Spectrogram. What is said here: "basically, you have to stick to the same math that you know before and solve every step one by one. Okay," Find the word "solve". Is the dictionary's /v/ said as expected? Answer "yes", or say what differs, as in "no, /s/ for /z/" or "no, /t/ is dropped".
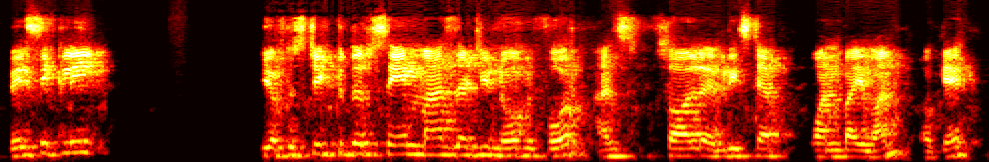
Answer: no, /v/ is dropped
